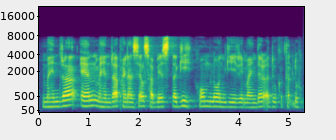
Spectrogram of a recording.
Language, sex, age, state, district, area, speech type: Manipuri, male, 18-30, Manipur, Bishnupur, rural, read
